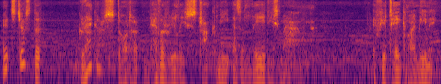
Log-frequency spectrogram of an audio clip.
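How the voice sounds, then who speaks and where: Guarded, expressive male art dealer. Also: sits low, over music. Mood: guarded, hesitant. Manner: deliberate, euphemistic, hesitant. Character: male art dealer George, heartbroken, guarded, discreet old friend. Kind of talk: naturalistic radio crime drama acting.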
